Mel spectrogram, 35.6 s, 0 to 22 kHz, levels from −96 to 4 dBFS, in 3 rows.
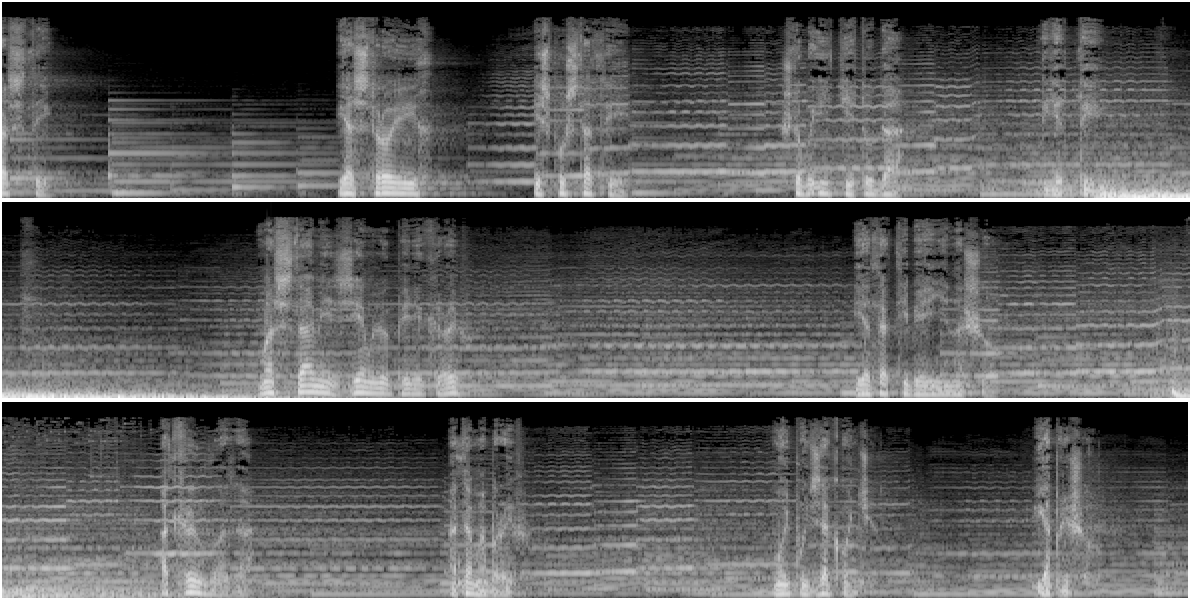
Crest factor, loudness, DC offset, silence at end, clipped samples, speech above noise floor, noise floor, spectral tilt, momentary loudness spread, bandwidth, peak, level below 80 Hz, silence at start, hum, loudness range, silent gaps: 16 dB; -19 LUFS; under 0.1%; 0 s; under 0.1%; 26 dB; -41 dBFS; -5.5 dB/octave; 17 LU; 16 kHz; 0 dBFS; -22 dBFS; 0 s; none; 7 LU; none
